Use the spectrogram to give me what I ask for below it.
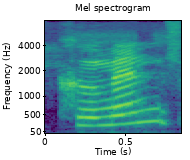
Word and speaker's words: humans: Make sure you're not saying humans, it's humans. Humans.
